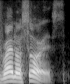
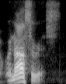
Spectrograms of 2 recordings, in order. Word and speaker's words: rhinoceros: link and tell you how to pronounce it it's rhinosaurus rhinoceros i don't frequent zoos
